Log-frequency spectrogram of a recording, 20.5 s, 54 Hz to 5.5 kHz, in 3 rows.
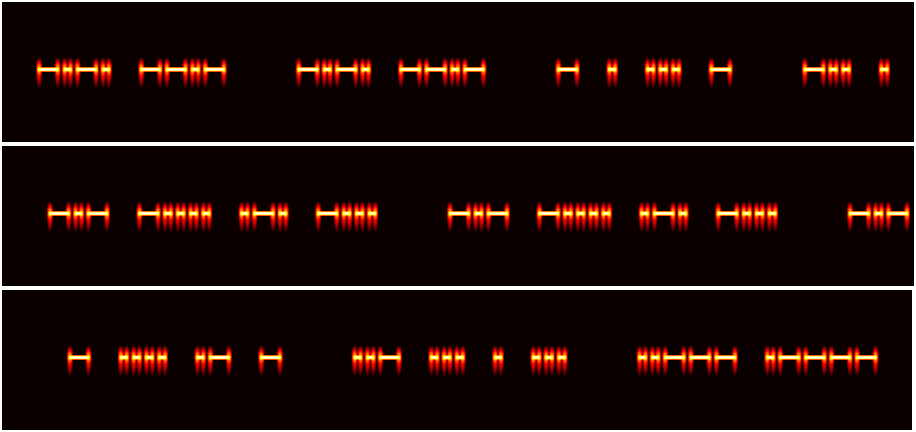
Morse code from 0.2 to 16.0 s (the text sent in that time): CQ CQ TEST DE K6RB K6RB K THAT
